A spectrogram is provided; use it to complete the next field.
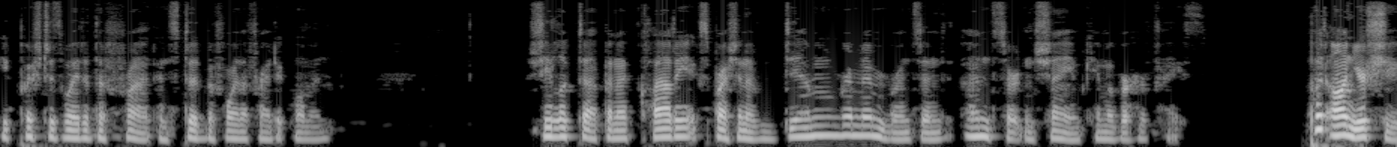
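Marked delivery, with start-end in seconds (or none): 10.9-11.7 severe, stern voice, raised. A man pushes to the front and addresses a frantic woman, sternly. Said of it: "he sternly said".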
